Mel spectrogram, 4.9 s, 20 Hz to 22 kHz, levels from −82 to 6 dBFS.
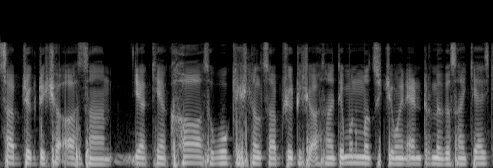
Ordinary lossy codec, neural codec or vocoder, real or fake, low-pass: none; none; real; none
